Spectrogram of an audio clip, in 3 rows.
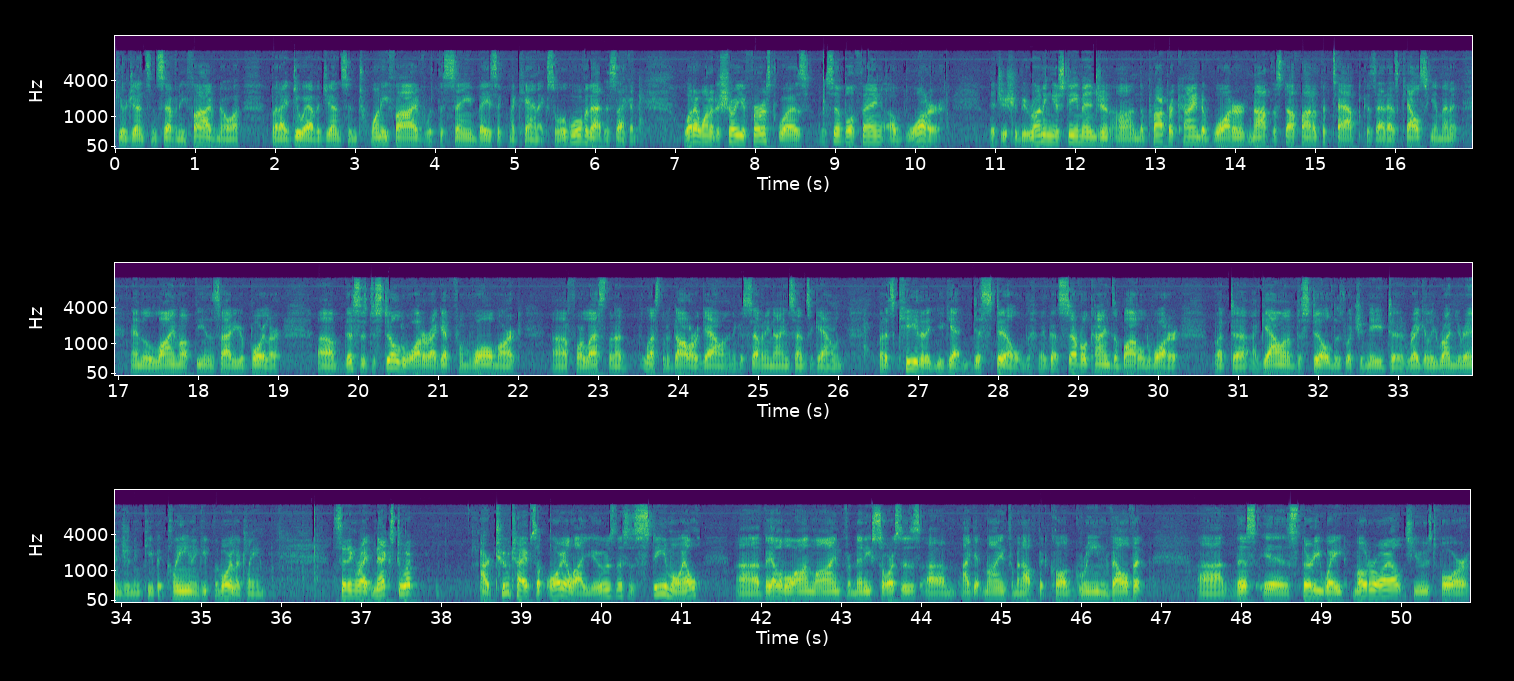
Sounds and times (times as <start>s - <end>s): Speech: 0.0s - 35.8s, 36.6s - 37.8s, 38.4s - 46.8s, 47.4s - 50.8s.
